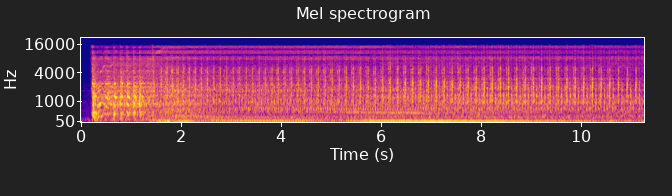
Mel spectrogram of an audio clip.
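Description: Ford 3.5L first-generation EcoBoost twin-turbo V6 idling with a loud, rapid, even tapping from the valve train at cylinder one. The mechanic takes it for a valve-train fault, not a normal timing-chain noise, even though this engine has mechanical bucket tappets and no lifters or followers to fail. The sound cuts in suddenly just after the start.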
